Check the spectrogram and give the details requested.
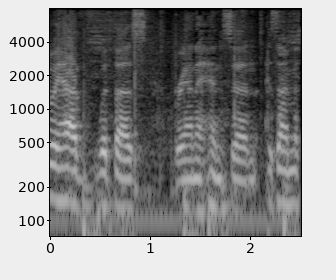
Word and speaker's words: Hansen: And today we have with us Briana Hansen. Am I saying it right? Mm-hmm. Hansen.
